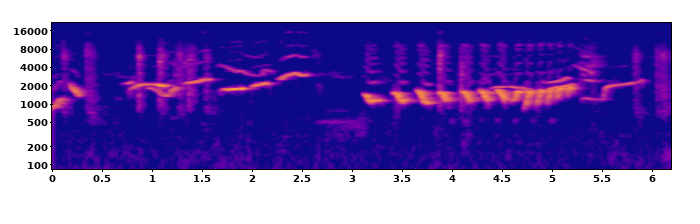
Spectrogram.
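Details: Captive white-rumped shama in loud song meant to rouse birds that are lazy to sing: rich whistles, rising slurred notes, then a quick run of about a dozen repeated descending chirps, ending with clicks and a rising whistle.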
